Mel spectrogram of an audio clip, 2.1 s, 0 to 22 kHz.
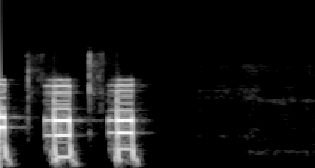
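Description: Three touch-tone (DTMF) keypad beeps about 0.4 s apart, from the Google Voice dialpad, keying digits in answer to an automated phone menu's prompt for a booking time.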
